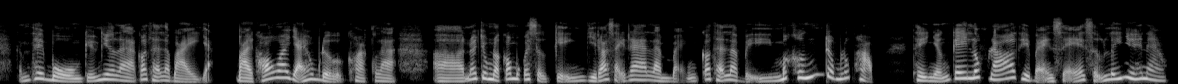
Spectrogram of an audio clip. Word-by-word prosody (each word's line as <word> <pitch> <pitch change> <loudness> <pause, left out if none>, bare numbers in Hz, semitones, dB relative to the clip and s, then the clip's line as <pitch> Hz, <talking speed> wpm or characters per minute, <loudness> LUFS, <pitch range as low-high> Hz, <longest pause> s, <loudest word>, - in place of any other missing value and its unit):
cảm 175 +4 -7
thấy 265 +1 +2
buồn, 150 - +2
kiểu 160 +4 -2
như 225 +1 +2
là, 175 -7 -1
có 230 +2 0
thể 180 -7 -1
là 185 - -1
bài 120 -7 -3
giải - - -5 0.2
bài 155 -3 +4
khó 225 - +2
quá 310 +3 +2
giải 285 - +3
hông 230 +1 0
được, 160 -7 0
hoặc 150 +3 -5
là, 145 -4 -3 0.4
ờ, 145 -1 -1
nói 250 - +2
chung 265 -3 +4
là 210 - +4
có 245 - +1
một 260 - +2
cái 230 0 0
sự 130 - -4
kiện 165 +4 -4
gì 165 -2 0
đó 185 +5 +2
xảy - - -4
ra 210 -1 +1
làm 170 -6 -2
bạn 135 - -8 0.2
có 235 - +1
thể 220 - 0
là 210 -2 +1
bị 145 +1 -6
mất 240 - +1
hứng 305 +3 +5
trong 295 -8 +2
lúc 290 +4 -2
học, - - -2 0.3
thì 185 -4 +2
những 165 +2 -1
cái 280 +3 +4
lúc 310 +3 +4
đó 245 +6 +2
thì 220 -6 +2
bạn 145 -3 -2
sẽ 190 +6 -3
xử - - -4
lý 240 +6 +3
như 300 -5 +4
thế 260 - +2
nào? 215 -9 0
200 Hz, 285 wpm, -21 LUFS, 160-245 Hz, 0.4 s, hứng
